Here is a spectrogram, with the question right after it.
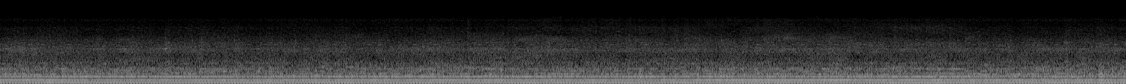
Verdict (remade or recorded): remade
